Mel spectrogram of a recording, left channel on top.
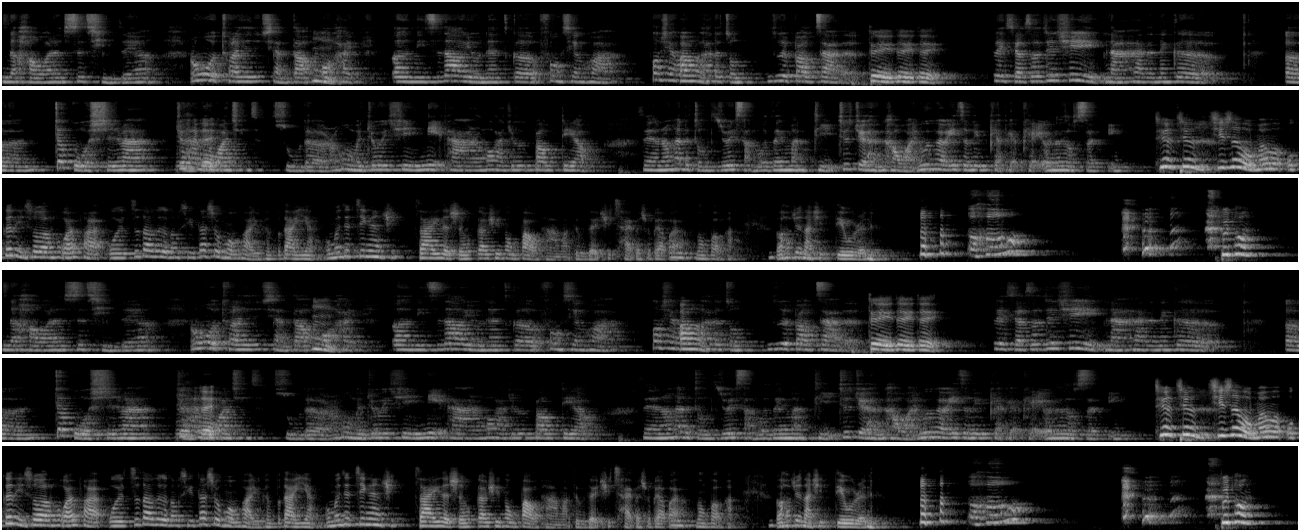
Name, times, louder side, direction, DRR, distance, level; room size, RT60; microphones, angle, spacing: voice 1, 0.0-3.5 3.9-6.2 6.5-8.6 9.9-12.2 12.5-12.6 12.8-15.4 15.7-24.2 24.9-25.0 32.6-32.9 33.6-34.2 35.6-36.2 37.3-38.2, left 2 dB, 30° left, 3 dB, 0.8 m, -33 dB
voice 2, 8.7-9.4 14.7-15.1 24.5-33.3 33.7-34.7 35.1-35.2 37.1-37.3 38.1-38.4, right 2 dB, 20° right, 10 dB, 0.5 m, -27 dB
8.3 x 6.9 x 2.3 m, 0.68 s
head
